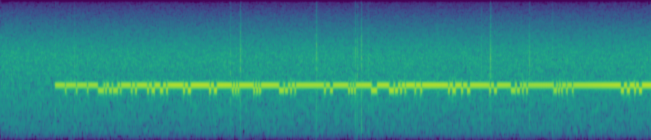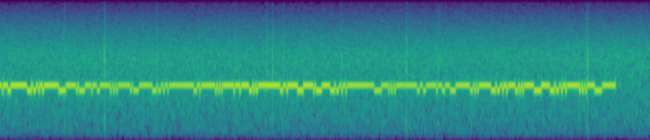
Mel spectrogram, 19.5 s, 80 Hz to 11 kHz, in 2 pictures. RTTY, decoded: 202266 769 1272 41827 53763 0614093 568794 45 65

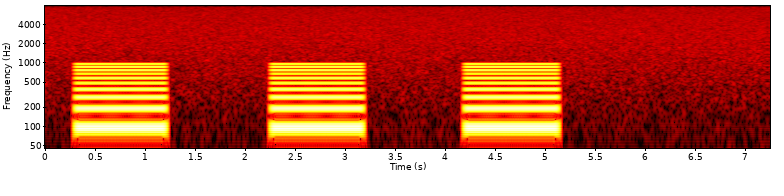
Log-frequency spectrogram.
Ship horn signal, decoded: 3 short

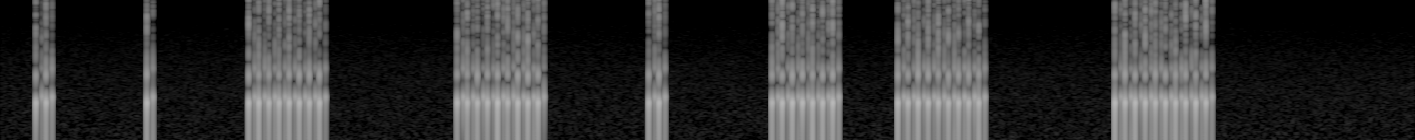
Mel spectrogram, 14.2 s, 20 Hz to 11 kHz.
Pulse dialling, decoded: 2 1 8 9 2 7 9 0

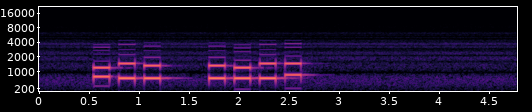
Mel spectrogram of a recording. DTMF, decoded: 432 2139

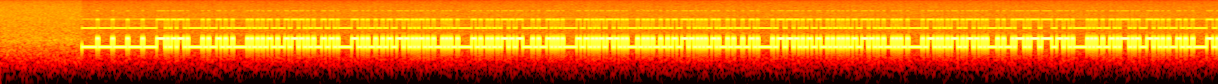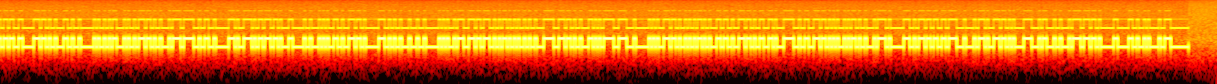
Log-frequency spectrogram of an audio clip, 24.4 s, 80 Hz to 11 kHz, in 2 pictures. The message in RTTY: 0FWU 8NQW S6PF M4IS XJQW YG7A WCJW 6AFN X335 YUEB 0NLV 0FBF 352H GV60 N1YZ NDF5 459Y JDUP WGTW YS3N IOKH XOB3 VPXA

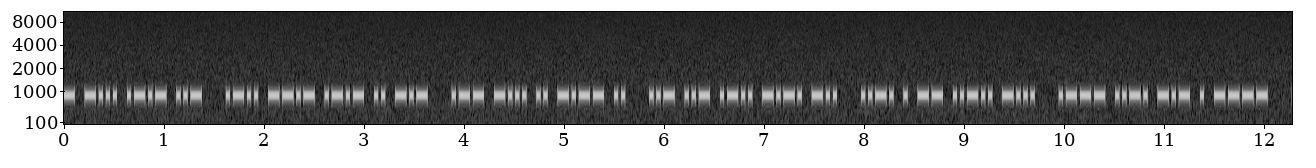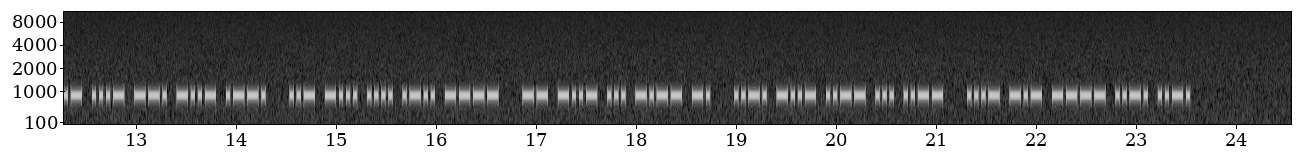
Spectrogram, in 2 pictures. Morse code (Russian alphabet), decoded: … ЛЩЯИК ВБИЫИ УУЛЦД ФЕМЭБ ЙФКЕШ АЖГЬП УБХЛШ МЬСЫН ФЬЮСЮ ЖКШФФ

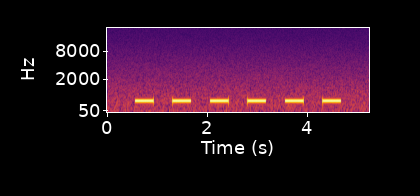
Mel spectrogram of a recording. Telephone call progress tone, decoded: busy tone

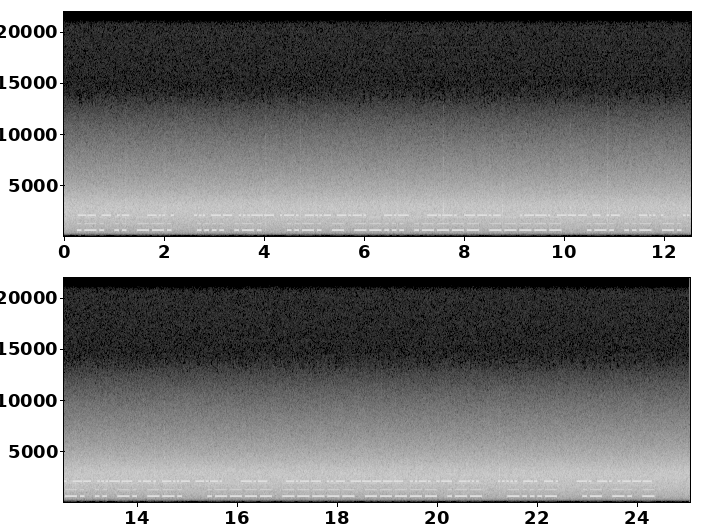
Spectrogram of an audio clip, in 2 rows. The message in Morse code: RIG HR FT710 RUNNING 100W <BT> ANT

